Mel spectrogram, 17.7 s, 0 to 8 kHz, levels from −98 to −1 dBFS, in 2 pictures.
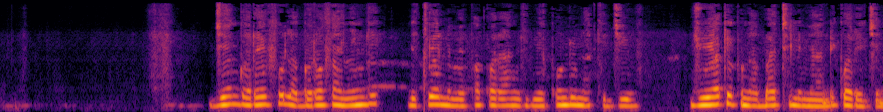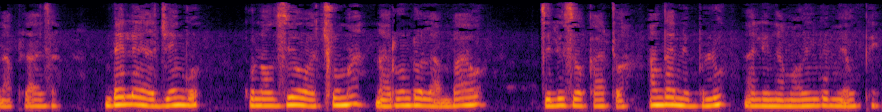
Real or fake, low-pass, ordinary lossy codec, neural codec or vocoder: fake; 7.2 kHz; MP3, 32 kbps; codec, 16 kHz, 8 kbps, FreqCodec, smaller model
